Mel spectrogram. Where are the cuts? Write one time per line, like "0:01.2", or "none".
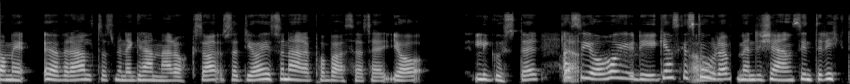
0:05.6
0:07.3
